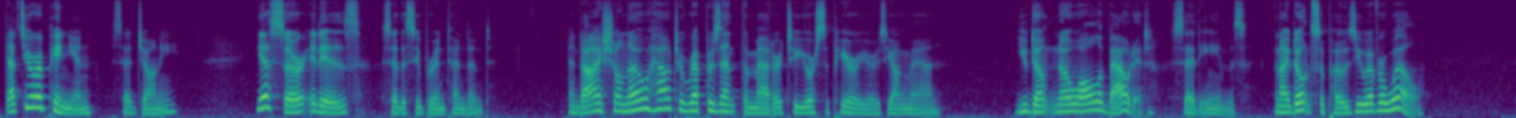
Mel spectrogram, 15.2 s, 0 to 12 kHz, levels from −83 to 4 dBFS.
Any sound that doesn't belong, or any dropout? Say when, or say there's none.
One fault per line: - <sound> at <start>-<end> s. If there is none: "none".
none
